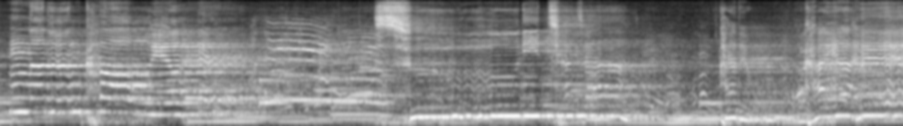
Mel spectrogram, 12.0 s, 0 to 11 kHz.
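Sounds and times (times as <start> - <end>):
backing track music: 0.0 - 12.0
woman singing with vibrato: 0.1 - 3.5, 5.0 - 8.8, 9.6 - 12.0.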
